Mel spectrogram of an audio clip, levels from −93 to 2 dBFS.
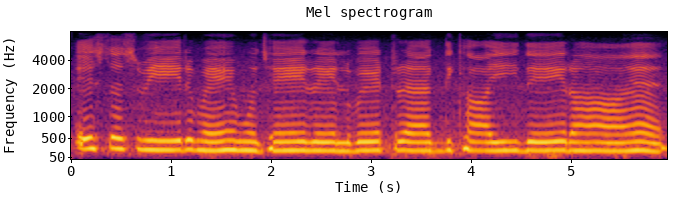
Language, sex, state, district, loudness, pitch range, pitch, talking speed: Hindi, female, Madhya Pradesh, Katni, -10 LUFS, 200-220 Hz, 210 Hz, 100 wpm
